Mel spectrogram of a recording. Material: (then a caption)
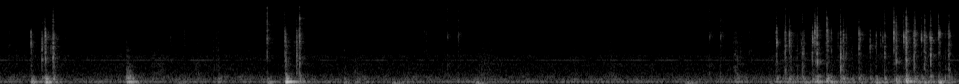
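Plastic. Fingertips of one hand press the round white plastic keycaps of a backlit, low-quality plastic typewriter-style keyboard. Scattered, bright, clicky keystrokes with a hollow low thump rise over a quiet steady hum, then gather into a quicker, denser run of typing near the end.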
